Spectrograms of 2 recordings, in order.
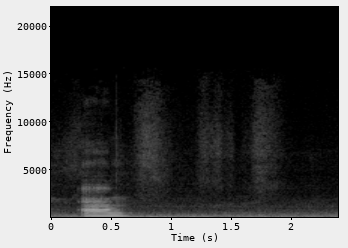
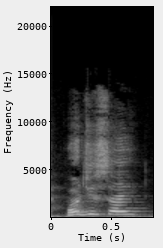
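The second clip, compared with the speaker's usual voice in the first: high, pushy mock dad demanding; high-pitched mock father grilling his kid; stern dad, high and insistent; 9 semitones higher, 5 dB louder than usual. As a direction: press him to repeat it, voice raised high. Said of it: "he would ask me to say it again".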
